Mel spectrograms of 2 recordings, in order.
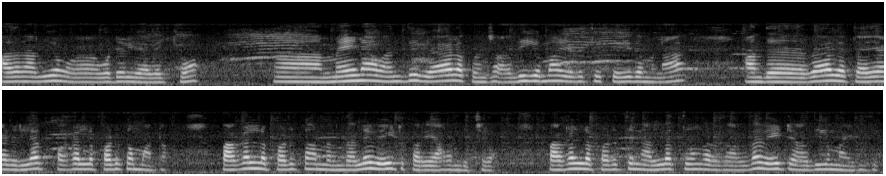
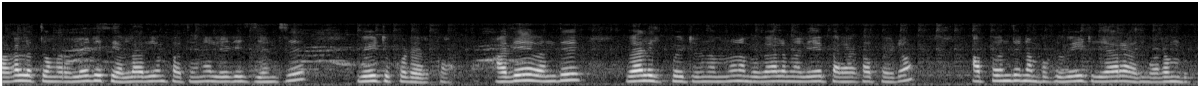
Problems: constant background noise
